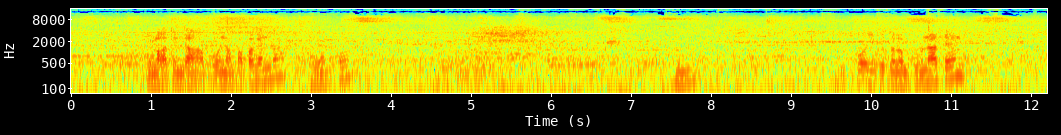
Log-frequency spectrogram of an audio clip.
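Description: A young woman talks casually nearby in a large echoing hall.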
